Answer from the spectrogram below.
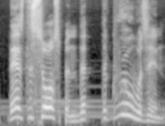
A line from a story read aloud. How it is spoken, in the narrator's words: cried Scrooge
